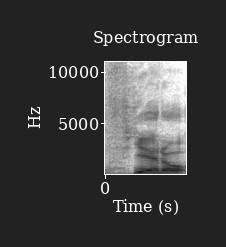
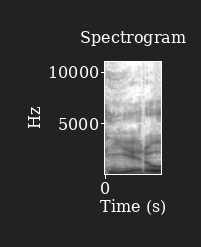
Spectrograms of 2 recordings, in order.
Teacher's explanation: Le son f [f] en vieux castillan devient h [h] (puis [∅]) en début de mot, mais il est maintenu en judesmo. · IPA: /ˈfje.ro/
